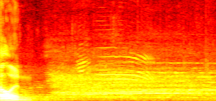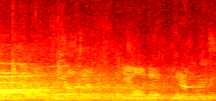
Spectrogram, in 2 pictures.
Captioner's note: people cheer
